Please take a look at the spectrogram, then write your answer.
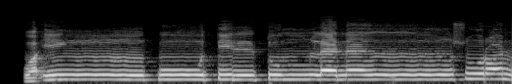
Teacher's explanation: Nun kosong bertemu dengan ka ikhfa Hakiki dengung dua harakat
